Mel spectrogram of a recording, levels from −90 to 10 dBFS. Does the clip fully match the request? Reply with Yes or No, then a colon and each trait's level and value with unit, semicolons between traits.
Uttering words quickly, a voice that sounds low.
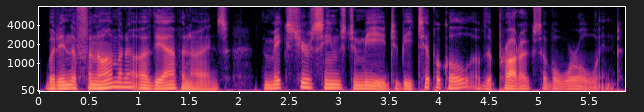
Yes: fast, 215 wpm; low, 105 Hz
